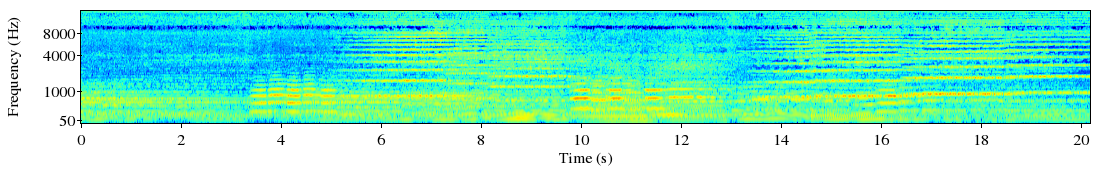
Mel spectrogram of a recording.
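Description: An instrumental music track plays on its own at a steady, moderate level, with sustained melodic and harmonic tones over a soft bass and no voices.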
